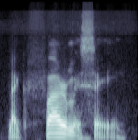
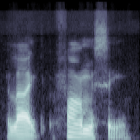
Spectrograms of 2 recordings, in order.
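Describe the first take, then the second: First: The R sound is clearly pronounced. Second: The R sound is left out. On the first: This is the American way. "But in American accent, you must pronounce it" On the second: This is the British way. "most of the cases we do not pronounce letter R at all"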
